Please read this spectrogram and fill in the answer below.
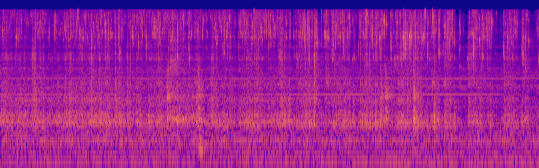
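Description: Freshly pressed apple juice running in a thin stream from a cider press's drip-tray spout and splashing into the juice already collected in a plastic bin: a steady trickle with occasional drips.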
